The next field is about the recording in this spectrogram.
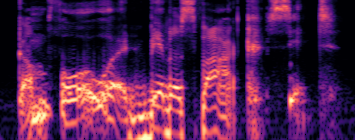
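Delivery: put-on old hag character voice. Game master as old Mona in her rocking chair, bidding Bibblespark enter, old hag voice. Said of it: "In this episode the party strikes a deal with Old [name] - the Glazvolk Hag. / She bids you enter. / you see old Mona sitting in a rocking chair. / It is your memory. I want your sorrowful memory".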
